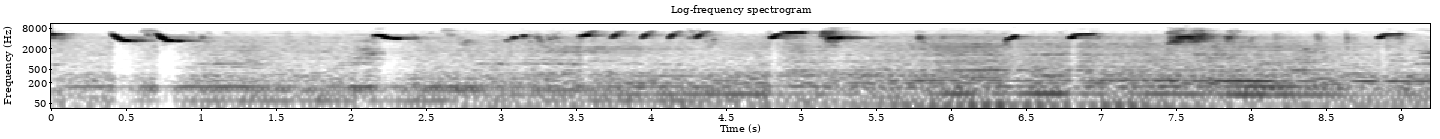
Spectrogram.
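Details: Canary singing in short separate phrases: sharp high downslurred chirps and brief whistled notes with pauses between them, over a low steady background hum.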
